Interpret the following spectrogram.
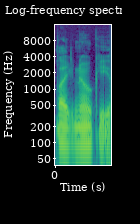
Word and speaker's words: Noiky: I don't know if I love it as much as you, but I feel like it's it should cool be spelled like Noiky, like G-N-O-C-H-I.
